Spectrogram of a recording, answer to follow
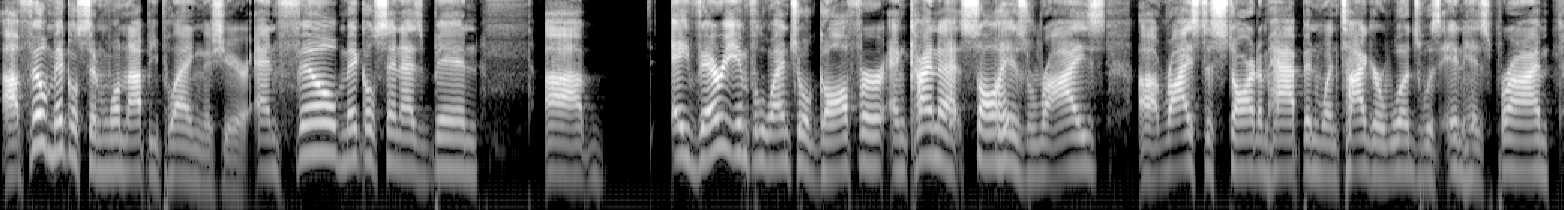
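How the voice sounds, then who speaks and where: On a very clean recording with a silent background, a man with an American accent speaks loudly and at a fairly slow pace, his fairly high voice bright and sharp with ordinary pitch variation. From eastern Pennsylvania. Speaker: sports podcast host. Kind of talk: solo sports commentary podcast. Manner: halting with many fillers.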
